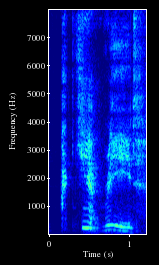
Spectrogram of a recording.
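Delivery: barely audible, very quiet whisper. Voicing a courier leaning forward to another character: quiet whisper. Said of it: "very quietly whispers as he leans forward".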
